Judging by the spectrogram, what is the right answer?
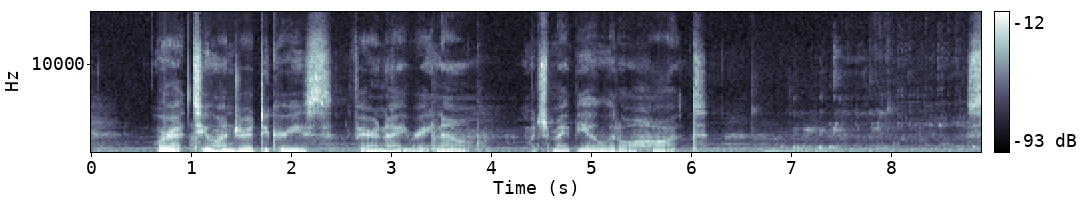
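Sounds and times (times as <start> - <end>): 
speech: 0.6 - 6.2
water pouring into a glass pitcher: 6.4 - 8.8.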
